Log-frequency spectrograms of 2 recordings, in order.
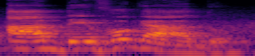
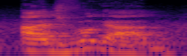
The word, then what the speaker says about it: advogado: para a primeira parte consoantes mudas pronunciadas como se formassem sílaba como uma vogal por exemplo muita gente fala advogado faz como que é o correto advogado quando uma pessoa geralmente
